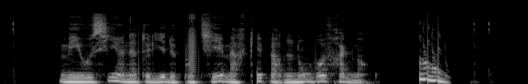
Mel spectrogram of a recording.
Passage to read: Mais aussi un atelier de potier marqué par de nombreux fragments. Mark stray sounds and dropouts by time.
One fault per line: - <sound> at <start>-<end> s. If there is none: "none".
- dropout at 2.5-2.6 s
- chirp at 4.2-4.5 s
